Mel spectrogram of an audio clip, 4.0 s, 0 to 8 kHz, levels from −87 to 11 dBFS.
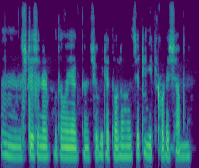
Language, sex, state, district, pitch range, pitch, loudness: Bengali, male, West Bengal, Kolkata, 130-140 Hz, 135 Hz, -19 LUFS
